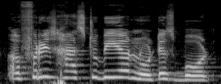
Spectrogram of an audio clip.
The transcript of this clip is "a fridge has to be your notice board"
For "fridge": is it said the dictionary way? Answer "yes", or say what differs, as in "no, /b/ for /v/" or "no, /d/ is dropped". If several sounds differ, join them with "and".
yes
